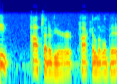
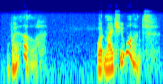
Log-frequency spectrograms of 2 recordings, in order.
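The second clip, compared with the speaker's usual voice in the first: swoopy, high-pitched put-on voice; 9 semitones higher than usual. Voicing the Sugar Diva approaching the player's character: Sugar Diva character voice. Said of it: "the one known as the Sugar Diva approaches you".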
